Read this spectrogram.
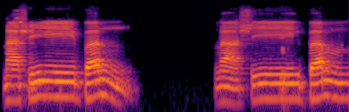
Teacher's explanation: bighhunah masuk dengan mendengung yaitu mendengung mim ditandai mimnya ada tasdidnya mim tasdid dibaca ghunah atau mendengung ditahan dua harakat · Nasiban, nasibam, shad kasroh ya sukun mat tabi'i panjang 2 harokat. Fathah tanwin bertemu dengan huruf mim idgham bi gunnah masuk dengan mendengung yaitu mendengung mim ditandai mimnya ada tasdidnya.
